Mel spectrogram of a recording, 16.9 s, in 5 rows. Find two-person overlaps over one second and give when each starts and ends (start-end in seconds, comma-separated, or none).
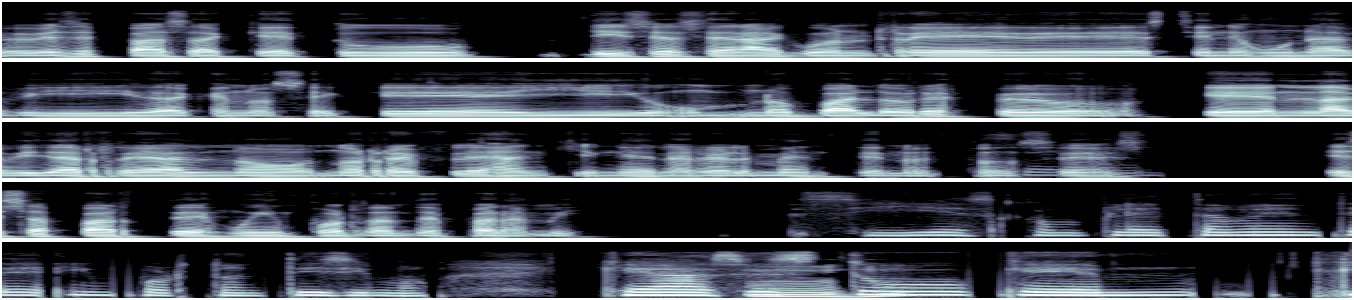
none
